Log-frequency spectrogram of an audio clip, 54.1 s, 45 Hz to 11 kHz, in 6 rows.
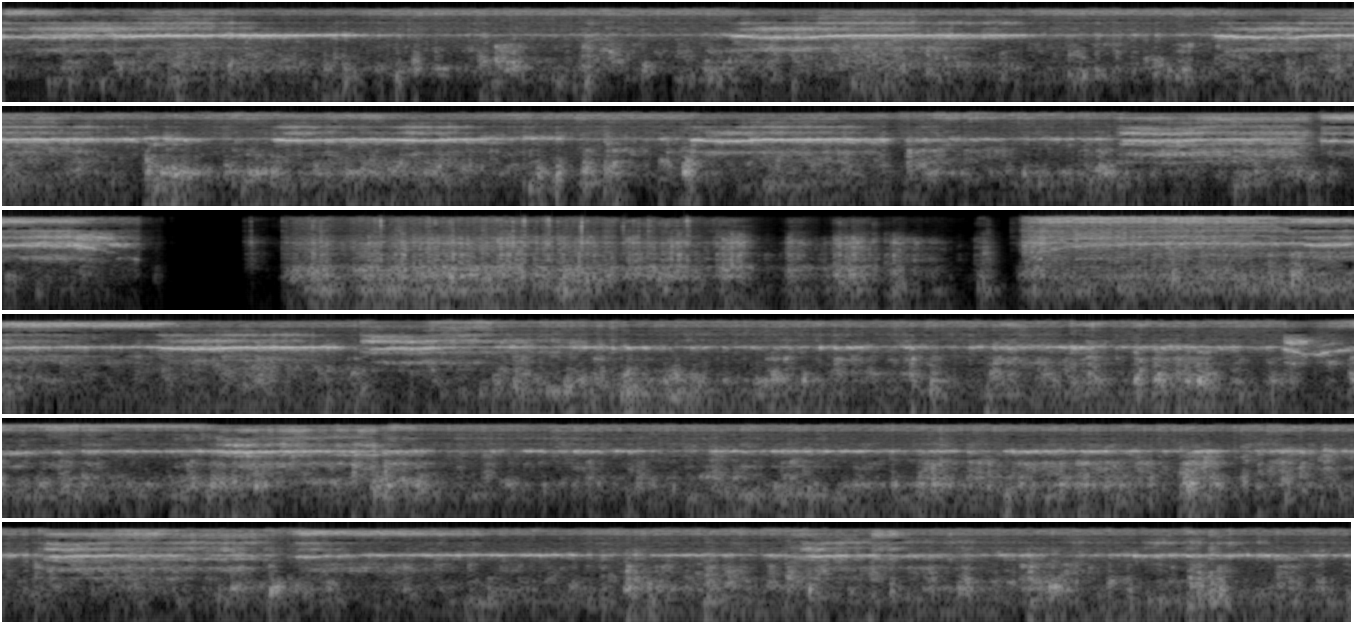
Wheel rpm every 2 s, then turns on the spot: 230, 230, 230, 230, 230, 230, 230, 230, 210, 30, 20, 20, 160, 230, 220, 230, 230, 210, 230, 230, 230, 230, 230, 230, 230, 230, 230.
18-24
